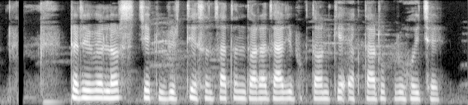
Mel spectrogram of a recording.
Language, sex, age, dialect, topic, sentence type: Maithili, female, 41-45, Eastern / Thethi, banking, statement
